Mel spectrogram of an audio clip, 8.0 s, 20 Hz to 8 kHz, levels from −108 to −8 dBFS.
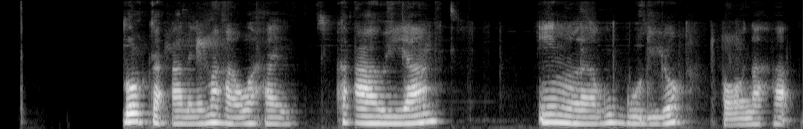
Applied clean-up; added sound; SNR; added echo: neural mask model DeepFilterNet 3.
